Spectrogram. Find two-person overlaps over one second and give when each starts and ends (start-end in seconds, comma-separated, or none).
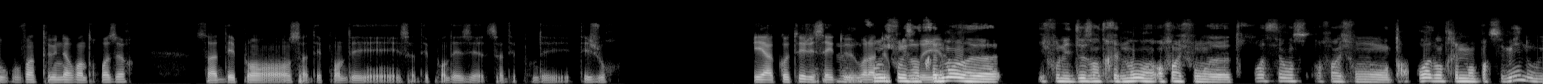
8.0-9.6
